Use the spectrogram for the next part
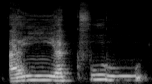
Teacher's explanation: ان یکفروا یا ادغام مع الغنہ ہے، ان یکفروا، کیونکہ نون ساکن کے بعد یا آ رہی ہے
